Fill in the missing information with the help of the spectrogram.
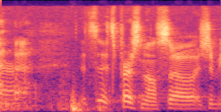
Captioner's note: voiceover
